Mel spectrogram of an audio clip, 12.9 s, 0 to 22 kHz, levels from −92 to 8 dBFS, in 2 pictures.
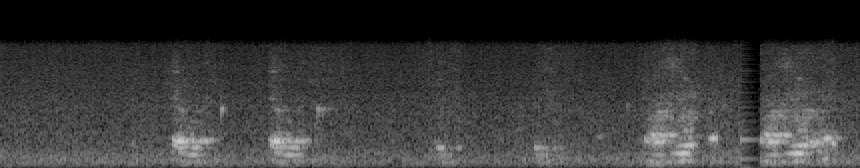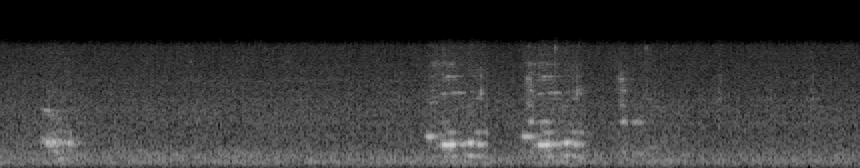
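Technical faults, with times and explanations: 0.00, 2.00–2.65, 3.99–4.38, 4.78–4.96 and 5.20 to the end, echo leak: a second copy of the speech trails the original by about 0.72 s. It is barely audible at the start, as loud as the direct speech at 2.00–2.65, clearly weaker around 4 s and 4.8 s, and only slightly below the speech from 5.20 onward. This is likely a far-end loudspeaker leaking past an incomplete echo canceller. A reverberant room smears sound continuously, but here the copy arrives as a distinct delayed repeat.
5.56–5.71, call audio freeze: the sound stalls for about 132 ms. The last sound is held as a fading buzz or hiss rather than dropping to silence. When the audio resumes, it continues exactly where it stopped, so nothing is lost and the clip is simply delayed by the length of the hold. This likely comes from held-up packets emptying the jitter buffer. A packet loss would instead skip part of the audio.
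10.82–11.96, jitter buffer speed-up: the speech plays at about 111% speed while the pitch stays unchanged, so it sounds briefly hurried. The receiver cut short pitch-period slices, about 150 ms in total, to drain excess buffered audio and bring the delay back down. Because the pitch holds steady, this differs from a clock or sample-rate error, which would raise the pitch along with the pace.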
